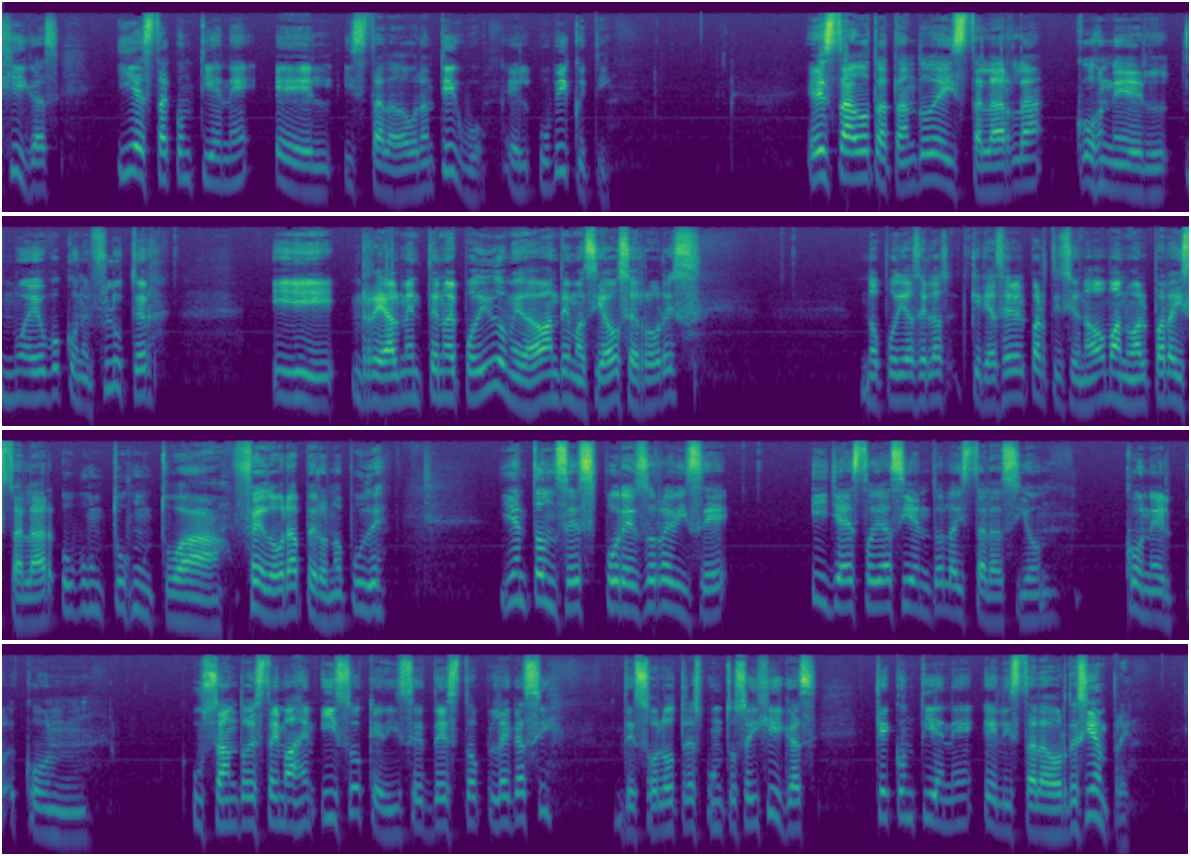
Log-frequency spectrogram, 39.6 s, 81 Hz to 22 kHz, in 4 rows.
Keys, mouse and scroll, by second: 11.2 click, 16.4 click, 17.8 click, 18.8 click, 25.9 click, 26.4 click.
